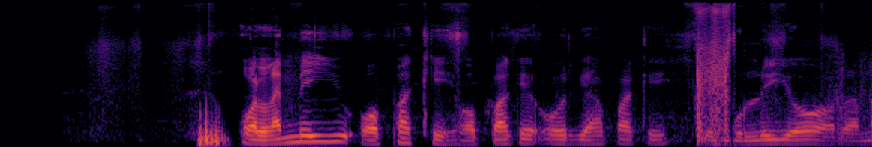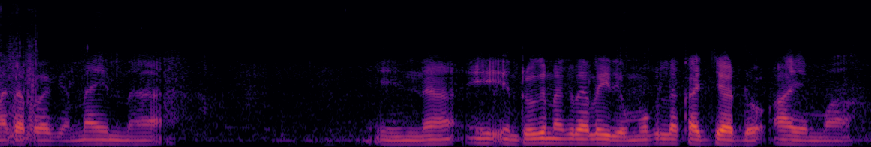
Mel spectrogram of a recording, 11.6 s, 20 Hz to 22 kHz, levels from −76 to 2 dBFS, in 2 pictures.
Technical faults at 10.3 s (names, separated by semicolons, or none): none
